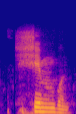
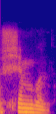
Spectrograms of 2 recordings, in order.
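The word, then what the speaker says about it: 新聞: और एम्पित्सु के, क्योंकि इधर बी साउंड वाला है, ये है, ये बी साउंड का है और ये पी साउंड का है, इसलिए ये मोरा अम, मोरा को हम प्रोनाउंस करेंगे।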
